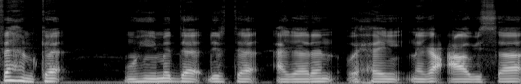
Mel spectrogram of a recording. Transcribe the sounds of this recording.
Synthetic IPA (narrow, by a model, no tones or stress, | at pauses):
fɐɦɐmkʰɐmʊɦiːmɐd̪ɐɖɪrt̪ʰɐʕɑ̰ɣɐːɾɐnwɑ̰ħɑjnɐɣɐ̰ʕɑ̰ːwɪsaː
